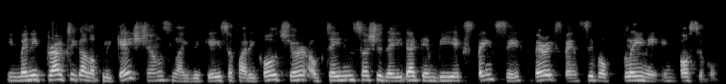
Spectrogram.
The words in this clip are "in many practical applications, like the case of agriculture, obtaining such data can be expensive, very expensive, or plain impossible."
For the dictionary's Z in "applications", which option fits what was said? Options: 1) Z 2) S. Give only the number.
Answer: 2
